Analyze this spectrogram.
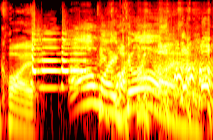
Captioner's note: honks horn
